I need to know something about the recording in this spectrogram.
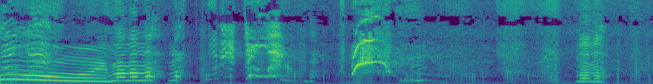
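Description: A child's high-pitched wailing cry, one long call falling in pitch at the start, followed by shorter cries and a sharply rising squeal about three and a half seconds in.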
